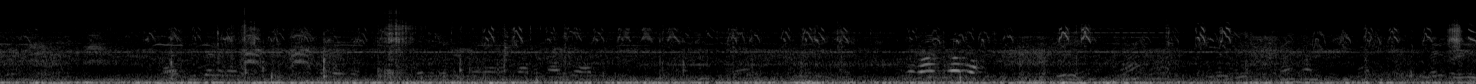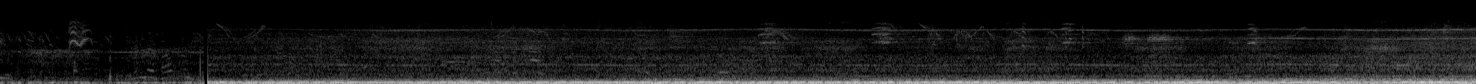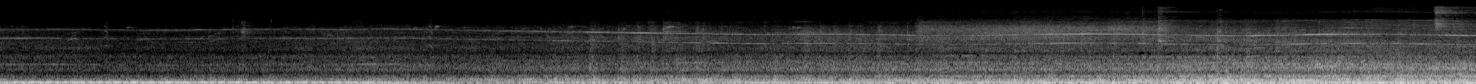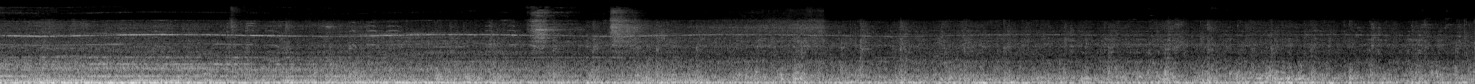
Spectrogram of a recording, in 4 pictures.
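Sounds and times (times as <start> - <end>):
train rumbling past: 0.0 - 59.0
wavering wheel squeal: 20.5 - 56.0.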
